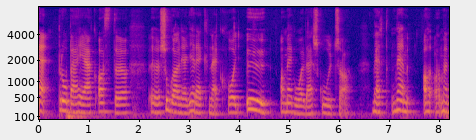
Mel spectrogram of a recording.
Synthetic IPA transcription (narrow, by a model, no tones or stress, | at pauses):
ɛproːbaːjːaːkɒst̪ː | øʃuɡɒlniɒɟɛɾɛknɛ̰kho̞ɟøːɒmɛɡo̞ld̪aːʃkult͡ʃɒ̰ | mɛrt̪nɛmɒmaːr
